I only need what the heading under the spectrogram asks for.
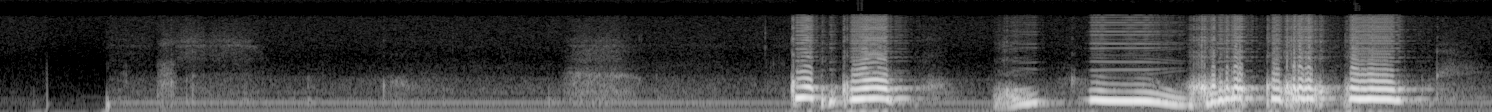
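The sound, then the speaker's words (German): A man imitates the cooing of doves with a run of low, breathy hooting coos that rise and fall, heard over a steady electrical hum after a few seconds of near silence. “Auch die Stimmen der Tauben konnte der Professor gut nachahmen. Herr Professor, wie machen es die Tauben?”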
